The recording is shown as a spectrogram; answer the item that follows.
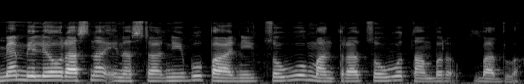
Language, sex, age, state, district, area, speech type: Kashmiri, male, 18-30, Jammu and Kashmir, Kulgam, urban, read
